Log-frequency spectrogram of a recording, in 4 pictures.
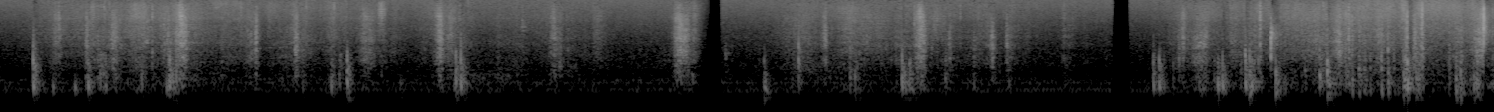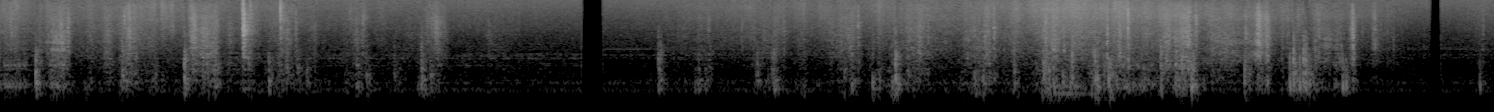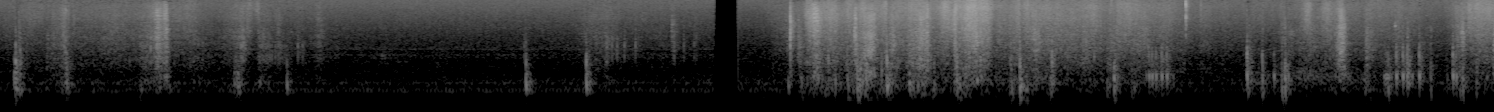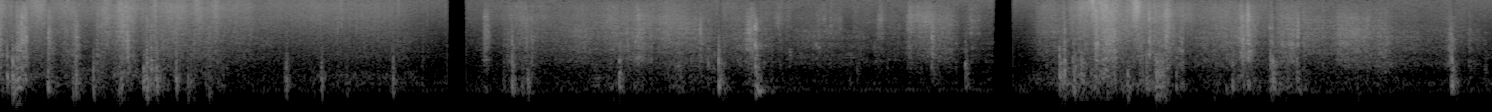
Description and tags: Footsteps, Walking, Socks on Carpet
Several takes of walking past my microphone on carpet wearing socks
carpet, Footsteps, Walking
